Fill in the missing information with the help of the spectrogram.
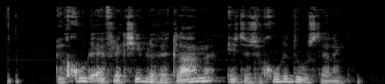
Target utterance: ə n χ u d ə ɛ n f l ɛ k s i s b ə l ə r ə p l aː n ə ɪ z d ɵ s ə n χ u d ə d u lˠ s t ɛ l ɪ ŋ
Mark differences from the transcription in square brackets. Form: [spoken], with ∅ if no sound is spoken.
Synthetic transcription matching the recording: ə n χ u d ə ɛ n f l ɛ k s i [∅] b ə l ə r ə [k] l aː [m] ə ɪ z d ɵ s ə n χ u d ə d u lˠ s t ɛ l ɪ ŋ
